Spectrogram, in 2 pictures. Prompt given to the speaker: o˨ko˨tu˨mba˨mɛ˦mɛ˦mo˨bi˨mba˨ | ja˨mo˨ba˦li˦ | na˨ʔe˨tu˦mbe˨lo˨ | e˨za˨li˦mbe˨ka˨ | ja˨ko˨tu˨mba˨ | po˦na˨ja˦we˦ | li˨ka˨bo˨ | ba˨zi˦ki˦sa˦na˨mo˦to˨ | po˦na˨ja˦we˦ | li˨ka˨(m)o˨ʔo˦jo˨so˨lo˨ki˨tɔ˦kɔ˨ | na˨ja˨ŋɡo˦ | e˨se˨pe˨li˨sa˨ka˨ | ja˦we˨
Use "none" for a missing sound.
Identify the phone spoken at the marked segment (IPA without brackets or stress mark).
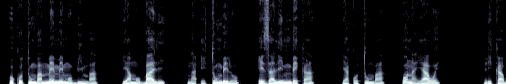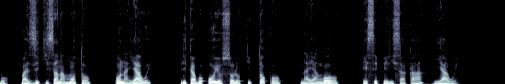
b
